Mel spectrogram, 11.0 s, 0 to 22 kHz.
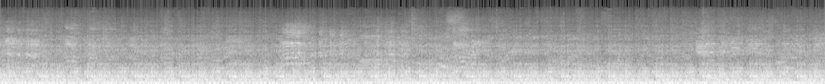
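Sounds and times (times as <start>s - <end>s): bass-heavy synthesized music: 0.0s - 11.0s.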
